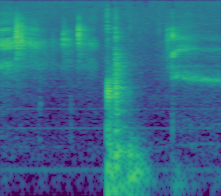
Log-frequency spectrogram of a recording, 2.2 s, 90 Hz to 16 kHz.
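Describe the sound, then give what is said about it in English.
Dice clatter across a hard tabletop in one quick, rattling burst during a tabletop role-playing game, followed by a few light clicks as they settle on a roll of 13. Moderately loud, with no voices. “So that's a 13. Okay. Good roll.”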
